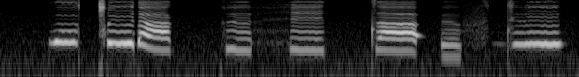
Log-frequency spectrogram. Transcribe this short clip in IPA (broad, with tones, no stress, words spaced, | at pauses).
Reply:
bɔ˥ǀʏ˥ ɾa˧kːʏ˧ he˧ tːa˧ʔʏ˩f dʱʏ˥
